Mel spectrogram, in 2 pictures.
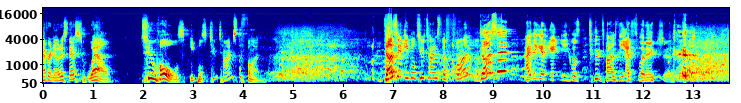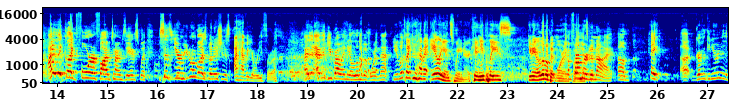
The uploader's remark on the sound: It's MBMBaM's first live show ever. Every single person who came out to Second City for the show!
